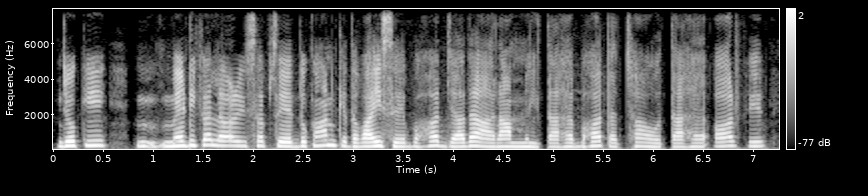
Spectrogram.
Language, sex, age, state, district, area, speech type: Urdu, female, 18-30, Bihar, Darbhanga, rural, spontaneous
